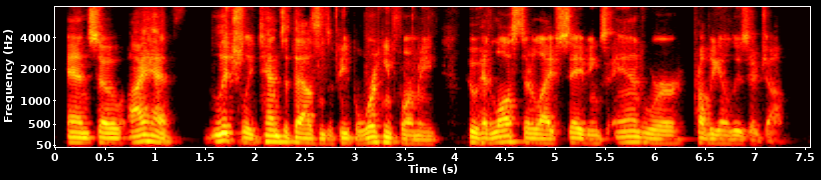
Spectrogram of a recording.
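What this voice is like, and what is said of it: American accent. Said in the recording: “my accent's American, but I've been in Australia for 27 years”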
